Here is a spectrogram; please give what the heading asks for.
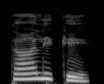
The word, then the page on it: ತಾಲಿಕೆ: tālike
